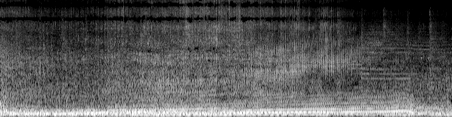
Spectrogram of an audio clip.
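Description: Vintage race car engine pulling hard down the drag strip, its pitch dropping at a gear change right at the start, then climbing steadily for about six seconds before falling away sharply as the driver lifts off.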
